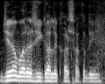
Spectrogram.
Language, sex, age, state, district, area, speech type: Punjabi, male, 30-45, Punjab, Hoshiarpur, rural, spontaneous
